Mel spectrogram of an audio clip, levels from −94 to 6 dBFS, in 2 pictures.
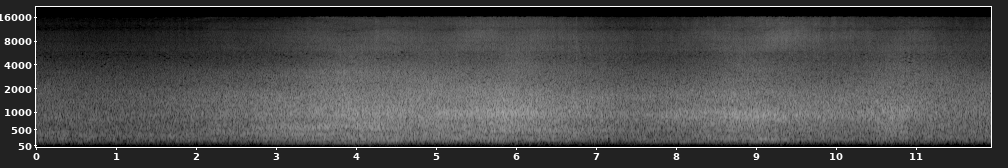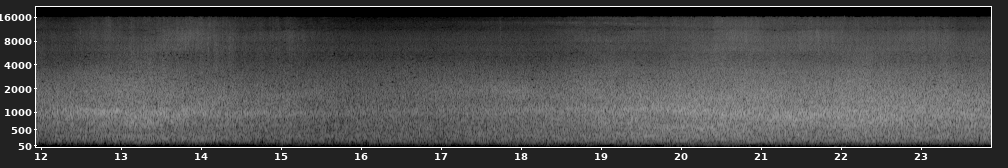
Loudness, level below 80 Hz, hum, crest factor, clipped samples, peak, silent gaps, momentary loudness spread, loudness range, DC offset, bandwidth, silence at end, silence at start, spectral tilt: -33 LUFS; under -90 dBFS; none; 18 dB; under 0.1%; -18 dBFS; none; 13 LU; 9 LU; under 0.1%; 16.5 kHz; 0 s; 0 s; -0.5 dB/octave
